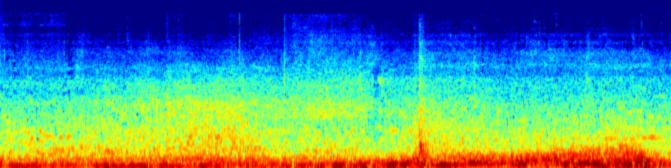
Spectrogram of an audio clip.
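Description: Busy town-centre street: a steady low rumble of road traffic with passers-by talking, the rumble building a little toward the end, and one sharp click about six seconds in.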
